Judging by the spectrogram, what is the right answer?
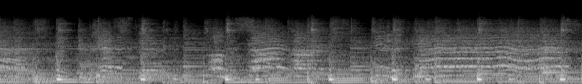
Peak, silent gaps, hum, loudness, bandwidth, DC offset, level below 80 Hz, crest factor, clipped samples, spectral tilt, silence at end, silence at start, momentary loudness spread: -2 dBFS; none; none; -20 LUFS; 9.8 kHz; under 0.1%; -36 dBFS; 18 dB; under 0.1%; -6.5 dB/octave; 0 s; 0 s; 5 LU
